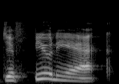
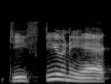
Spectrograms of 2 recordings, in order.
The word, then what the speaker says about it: DeFuniak: uh your community yes the name of the town is defuniak florida d-e-f-u-n-i-a-k d-funiak springs florida all right so we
